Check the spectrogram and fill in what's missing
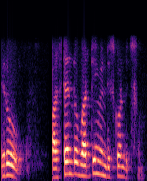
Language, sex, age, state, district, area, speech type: Telugu, male, 18-30, Telangana, Mahbubnagar, urban, conversation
